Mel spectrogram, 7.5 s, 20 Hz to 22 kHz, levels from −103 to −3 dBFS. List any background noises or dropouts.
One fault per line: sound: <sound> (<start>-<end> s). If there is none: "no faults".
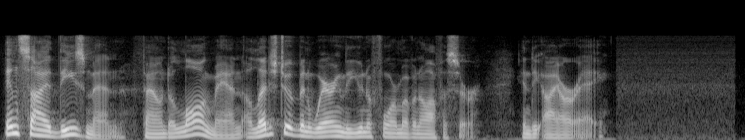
no faults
